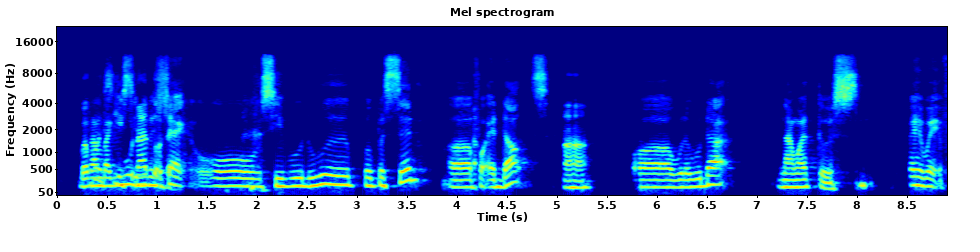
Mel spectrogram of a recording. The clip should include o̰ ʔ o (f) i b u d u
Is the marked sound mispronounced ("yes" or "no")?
yes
